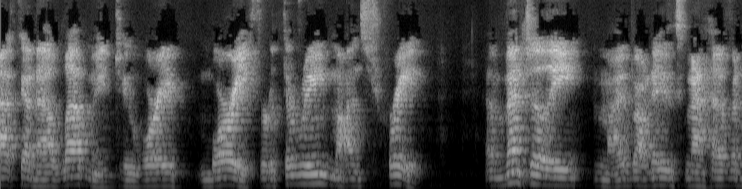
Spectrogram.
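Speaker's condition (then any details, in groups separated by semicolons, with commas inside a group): Brain injury; affects how he talks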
